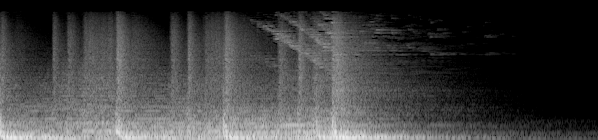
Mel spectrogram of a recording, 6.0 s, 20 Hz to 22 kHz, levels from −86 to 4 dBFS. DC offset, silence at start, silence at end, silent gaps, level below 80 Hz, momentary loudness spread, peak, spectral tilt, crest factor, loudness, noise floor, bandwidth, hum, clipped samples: under 0.1%; 0 s; 1.45 s; none; -18 dBFS; 10 LU; 0 dBFS; -6.5 dB/octave; 16 dB; -17 LUFS; -60 dBFS; 14.5 kHz; none; under 0.1%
